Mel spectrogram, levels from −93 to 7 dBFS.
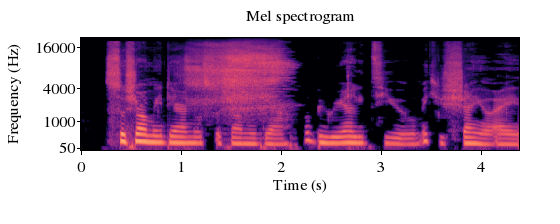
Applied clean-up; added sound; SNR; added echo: classical method Wiener filter.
